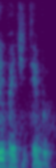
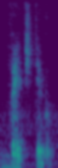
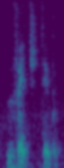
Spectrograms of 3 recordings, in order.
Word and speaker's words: vegetable: so people often say vegetable making it false labels but the correct pronunciation is vegetable three syllables vegetable so the vegetable actually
